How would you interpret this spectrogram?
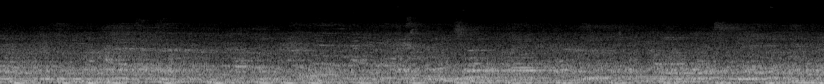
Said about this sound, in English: we're at the metro station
